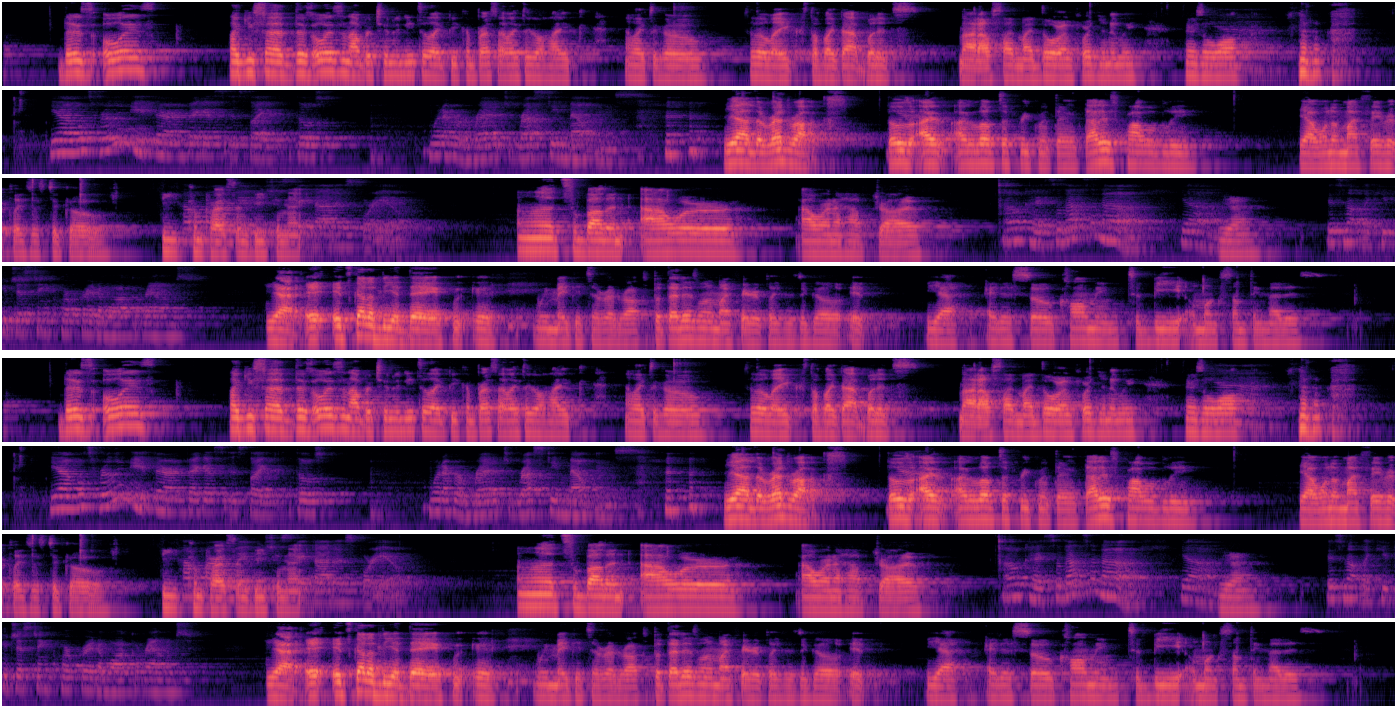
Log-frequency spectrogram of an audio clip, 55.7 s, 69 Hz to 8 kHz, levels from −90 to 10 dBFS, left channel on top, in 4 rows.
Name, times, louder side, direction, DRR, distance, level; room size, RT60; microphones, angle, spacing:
voice 1, 0.6-1.5 2.3-7.0 7.5-9.1 9.6-11.3 11.8-12.4 13.0-13.5 21.1-22.4 22.8-25.8 26.9-28.9 29.5-30.9 33.0-35.3 35.8-37.0 40.0-40.4 44.4-46.7 47.1-50.4 51.0-55.0, equal, ahead, 13 dB, 0.3 m, -24 dB
voice 2, 12.0-12.7 14.4-16.6 16.9-17.2 18.1-20.9 22.8-23.4 29.6-31.9 36.2-36.5 37.8-39.3 39.6-40.1 41.1-43.7 44.5-44.9 46.8-47.1, right 1 dB, 35° right, 2 dB, 1.3 m, -41 dB
18.0 x 13.0 x 3.2 m, 1.3 s
head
